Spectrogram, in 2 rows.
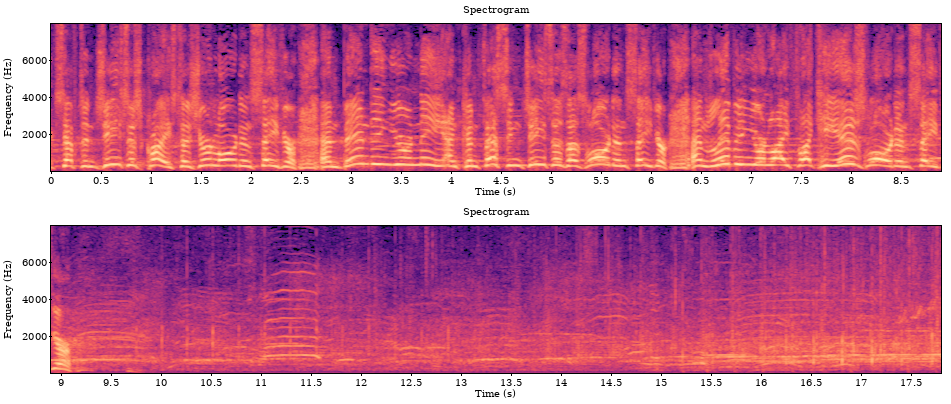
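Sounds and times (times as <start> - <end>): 
speech: 0.0 - 9.4
shouts and whoops: 8.9 - 17.7
audience clapping: 9.5 - 17.7.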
